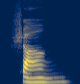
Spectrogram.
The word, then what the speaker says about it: Shang: Shang, da da da da da, Zhou. Shang is spelt S-H-A-N-G and Zhou is Z-H-O-U.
